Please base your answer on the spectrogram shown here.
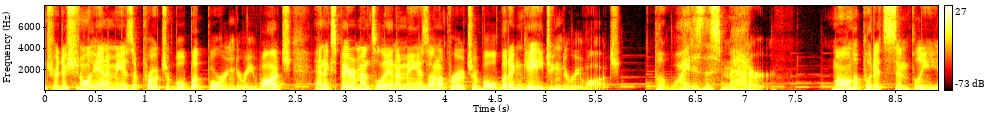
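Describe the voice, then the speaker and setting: A man delivering scripted, analytical video essay narration in a measured, emphatic, rhetorical way. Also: fairly high pitch, fairly bright tone. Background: background music.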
